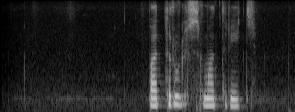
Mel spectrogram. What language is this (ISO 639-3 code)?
rus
